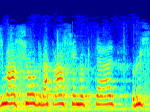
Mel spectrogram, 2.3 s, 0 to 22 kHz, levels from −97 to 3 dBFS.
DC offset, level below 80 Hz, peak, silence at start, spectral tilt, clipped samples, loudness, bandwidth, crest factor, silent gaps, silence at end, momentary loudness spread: under 0.1%; -48 dBFS; -2 dBFS; 0 s; -7.5 dB/octave; under 0.1%; -15 LUFS; 6.4 kHz; 12 dB; none; 0 s; 6 LU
